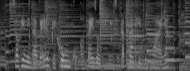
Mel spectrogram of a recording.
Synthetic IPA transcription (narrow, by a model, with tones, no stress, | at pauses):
sa˧wxi˧mi˨˩ŋa̰ː˨˩vḛ˧˥ɗɨ˨˩əkːaː˨˦jxʊ˧ŋ͡mku˧˩əŋɔ˨˦nt̪a˧jzo˨˩jt̪ʰi˨˩mï˨˩ŋ̟sɛ̰˧˥ɗa˦˥p̚zaː˧t̪ʰi˨˩ənɓi˧˨˩nɦwaː˨˩jɲaː˧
